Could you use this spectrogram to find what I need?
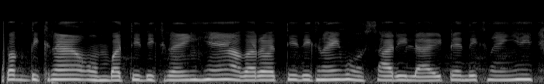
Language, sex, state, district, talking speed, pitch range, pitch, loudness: Hindi, female, Uttar Pradesh, Jalaun, 185 wpm, 200-220 Hz, 205 Hz, -23 LUFS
